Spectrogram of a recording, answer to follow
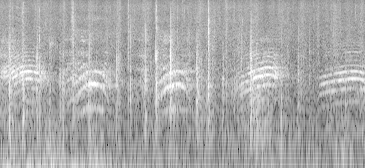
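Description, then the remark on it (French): A flock of black birds caws while circling over a village in the evening, with five or six harsh, overlapping calls arriving in quick succession against a steady, noisy outdoor background. “Ce soir-là, un vol d'oiseaux noirs commença à tourner au-dessus du village.”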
